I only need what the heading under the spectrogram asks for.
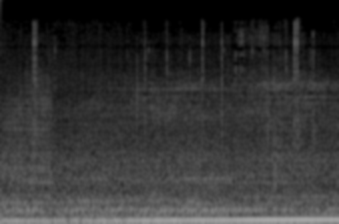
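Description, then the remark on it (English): A beat-up old Mazda Miata engine with racing modifications runs with a loud, deep, steady throbbing drone and constant low rumble, holding a fairly even pitch throughout with no one talking. “Is that a Mazda Miata? I don't know. It's beat up like hell, but it's got. Sounds like it's got some racing mods on it.”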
